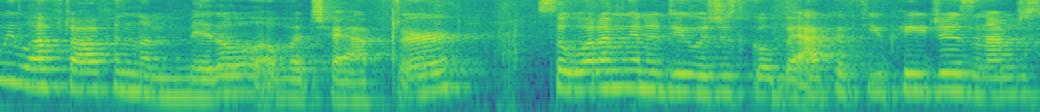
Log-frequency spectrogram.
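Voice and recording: The pitch shows ordinary variation. The reading aloud is in a natural voice.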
